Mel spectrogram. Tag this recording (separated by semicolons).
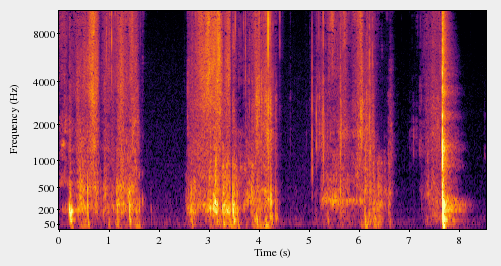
Book; book-grab; close-book; grabbing-book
